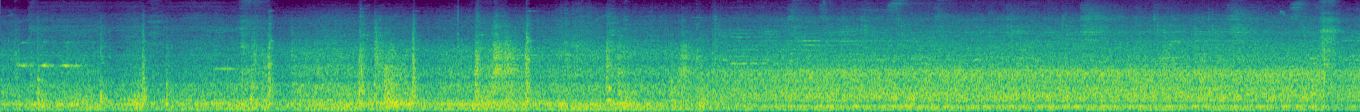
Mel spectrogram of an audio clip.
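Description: Train running on the rails, with irregular clanks and knocks over roughly the first seven seconds, then a steadier running noise.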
